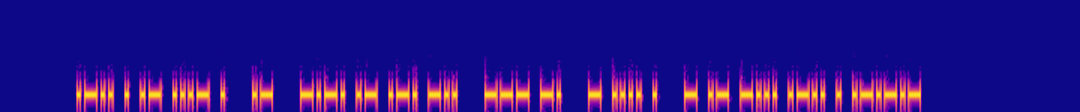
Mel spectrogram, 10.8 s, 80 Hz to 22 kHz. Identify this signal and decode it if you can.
Morse code, heard as a keyed tone, about 30 wpm, 700 Hz. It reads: LEAVE A CARD ON THE TABLE.
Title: Sentences from Top 1000 Words - Review Part 4 - 30wpm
